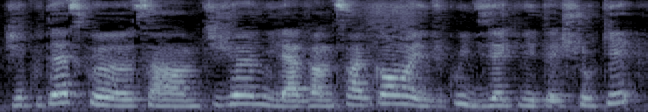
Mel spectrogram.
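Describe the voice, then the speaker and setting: A woman's voice: medium pitch, fast talker, creaky. A woman from Guadeloupe talking straight to her audience in a casual solo vlog, impassioned and indignant. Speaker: vlogger.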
